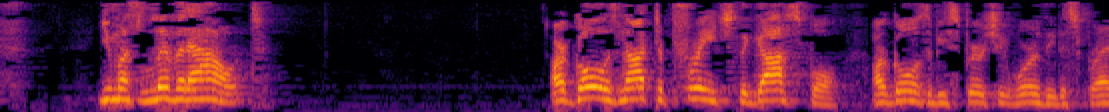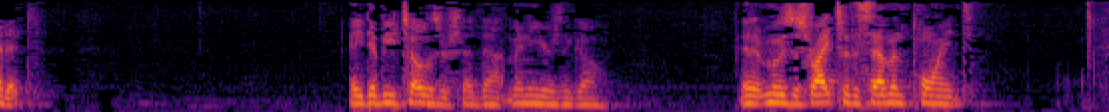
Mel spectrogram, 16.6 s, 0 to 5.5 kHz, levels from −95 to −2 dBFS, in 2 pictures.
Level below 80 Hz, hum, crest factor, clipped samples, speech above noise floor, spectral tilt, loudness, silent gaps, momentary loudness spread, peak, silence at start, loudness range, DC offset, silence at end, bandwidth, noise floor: -66 dBFS; none; 22 dB; under 0.1%; 49 dB; -6.5 dB/octave; -28 LUFS; none; 18 LU; -8 dBFS; 0 s; 13 LU; under 0.1%; 1.05 s; 5.4 kHz; -76 dBFS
